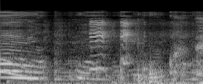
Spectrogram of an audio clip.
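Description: A female Boxer dog whining in a long, high, wavering tone that ends about half a second in. Shorter, broken vocal sounds from the dog follow.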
